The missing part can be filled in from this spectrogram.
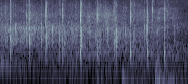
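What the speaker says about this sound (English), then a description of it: "So give it a round of applause for them again." A graduation ceremony audience claps in a short round of applause, with distinct separate claps standing out over a softer patter, moderately loud and continuing steadily without talk.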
